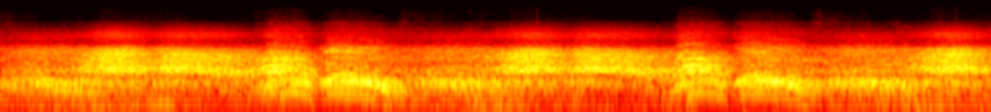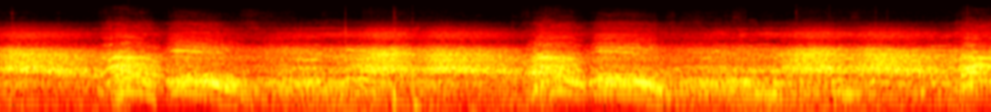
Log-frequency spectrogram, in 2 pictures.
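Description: A huge stadium crowd roars in regular waves outdoors.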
